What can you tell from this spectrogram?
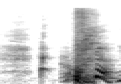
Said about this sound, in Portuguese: Santinho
